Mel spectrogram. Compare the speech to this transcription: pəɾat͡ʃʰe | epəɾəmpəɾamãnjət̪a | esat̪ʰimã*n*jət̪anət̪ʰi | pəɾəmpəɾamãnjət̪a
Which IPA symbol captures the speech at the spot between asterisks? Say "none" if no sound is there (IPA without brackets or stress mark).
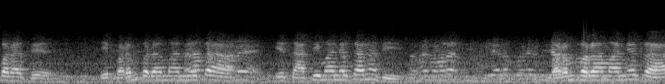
n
